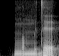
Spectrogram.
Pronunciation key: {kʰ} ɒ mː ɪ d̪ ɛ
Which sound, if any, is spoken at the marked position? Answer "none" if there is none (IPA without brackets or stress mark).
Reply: ŋ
